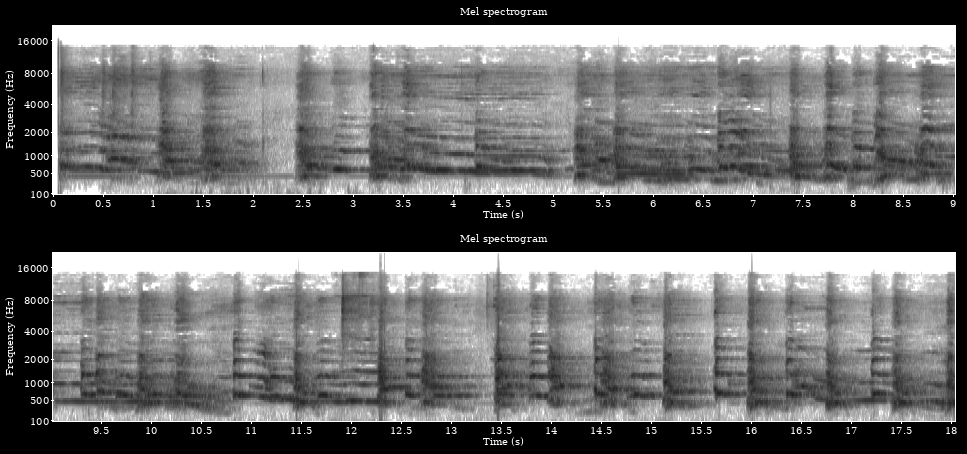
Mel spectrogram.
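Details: Three dogs in Oklahoma City howl together during the Saturday noon tornado siren test: overlapping wavering tonal howls, some rising and falling, with occasional sharp barks breaking in, sustained almost continuously.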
